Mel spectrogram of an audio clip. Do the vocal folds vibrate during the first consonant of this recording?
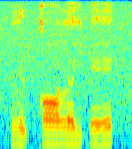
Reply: yes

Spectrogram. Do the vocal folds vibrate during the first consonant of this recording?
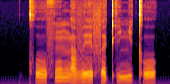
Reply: no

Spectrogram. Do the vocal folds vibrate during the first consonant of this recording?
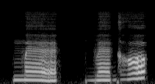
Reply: yes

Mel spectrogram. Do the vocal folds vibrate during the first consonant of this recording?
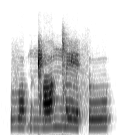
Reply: yes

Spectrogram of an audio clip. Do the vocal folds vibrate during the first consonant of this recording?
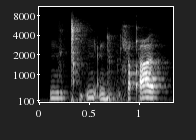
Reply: yes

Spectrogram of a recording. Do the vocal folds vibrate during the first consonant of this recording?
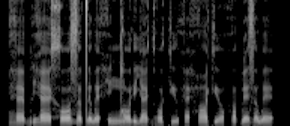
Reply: yes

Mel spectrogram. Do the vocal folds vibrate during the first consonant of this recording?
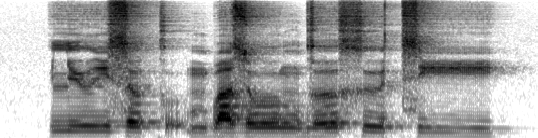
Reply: yes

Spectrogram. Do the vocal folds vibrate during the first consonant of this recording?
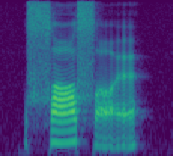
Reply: no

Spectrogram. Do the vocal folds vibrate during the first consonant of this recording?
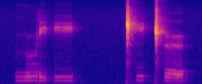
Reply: yes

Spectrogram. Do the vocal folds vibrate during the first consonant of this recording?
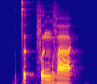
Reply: no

